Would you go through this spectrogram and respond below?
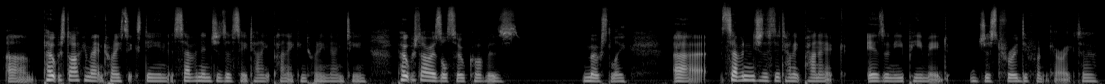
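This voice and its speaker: A man's voice: on the high side, fairly even intonation, fast talker, vocal fry, dry recording. A man giving a rambling, nerdy, informal ASMR explainer, often hesitating and interrupting himself. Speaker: ASMR creator explaining band lore.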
